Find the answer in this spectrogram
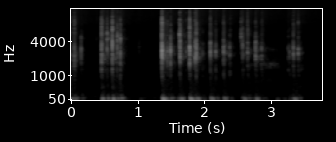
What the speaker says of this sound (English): It's a lot of typing.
